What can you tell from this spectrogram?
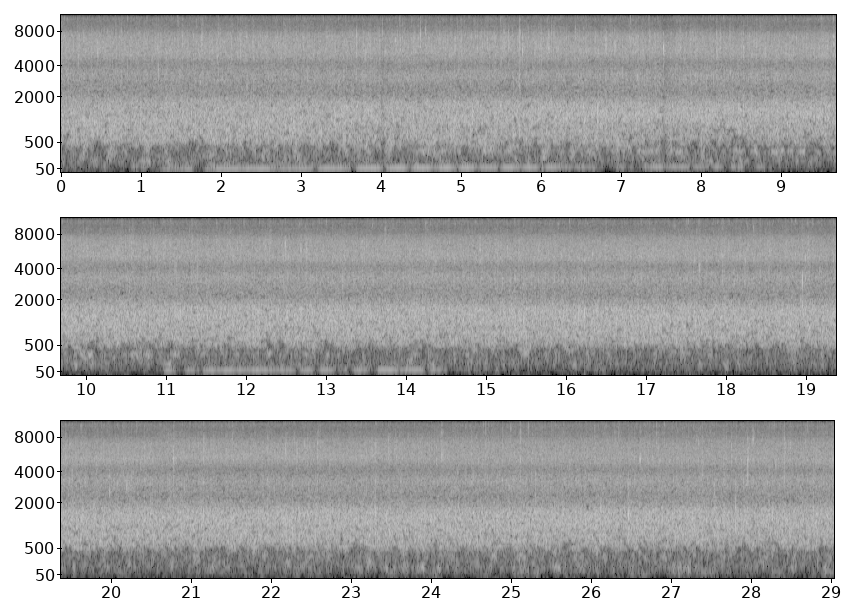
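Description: Heavy rain falling steadily on broad leaves and wet ground, a dense, even hiss that does not let up.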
